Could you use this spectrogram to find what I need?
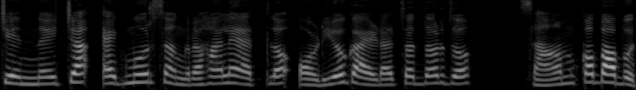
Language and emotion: Goan Konkani, disgusted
